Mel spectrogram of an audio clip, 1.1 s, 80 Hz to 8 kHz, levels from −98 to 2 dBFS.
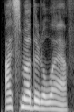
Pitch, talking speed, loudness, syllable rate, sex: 175 Hz, 215 wpm, -14 LUFS, 6.2 syllables/s, female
